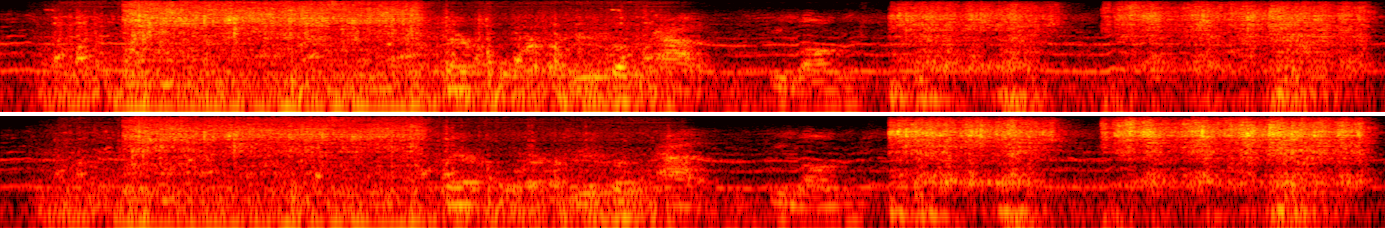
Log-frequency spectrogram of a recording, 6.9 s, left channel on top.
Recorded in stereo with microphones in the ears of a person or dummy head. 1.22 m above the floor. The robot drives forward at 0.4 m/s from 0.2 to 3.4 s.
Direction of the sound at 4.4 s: 45° right (ahead or behind).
